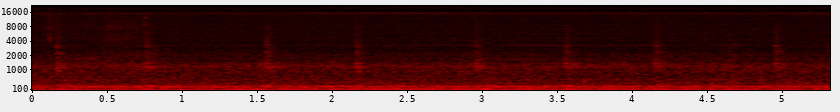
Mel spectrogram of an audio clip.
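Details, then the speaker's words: Vectra VL5 200 Pentium 1-era PC being wiped and reloaded: steady clicks about every half second over a low hum as the slow floppy drive head steps while reading; normal floppy drive reading. "sure does because it's a floppy drive and it's not fast"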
